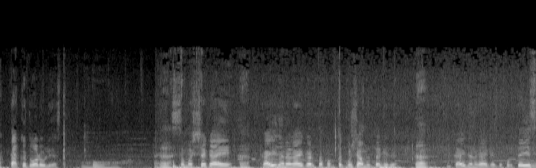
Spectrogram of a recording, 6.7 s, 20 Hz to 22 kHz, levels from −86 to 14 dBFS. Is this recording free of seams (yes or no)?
no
